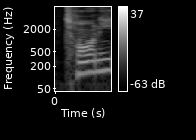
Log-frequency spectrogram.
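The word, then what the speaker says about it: Tawney: gal by the name of tawny vaughan t-a-w-n-e-y tony vaughn's her name this one came out in december of 1965.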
